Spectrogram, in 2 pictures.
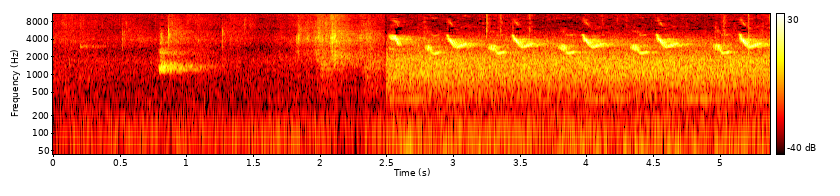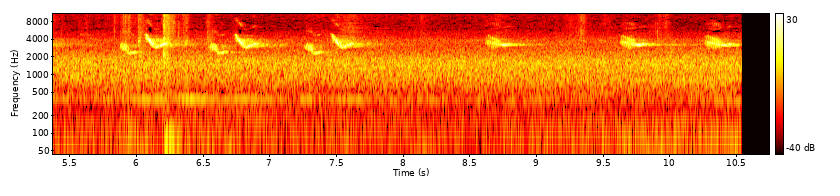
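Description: A small songbird chirping again and again, quick downward-sliding chirps about two a second, over a steady outdoor hiss that starts about two and a half seconds in. All sound cuts off suddenly near the end.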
